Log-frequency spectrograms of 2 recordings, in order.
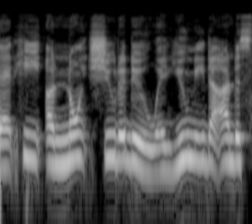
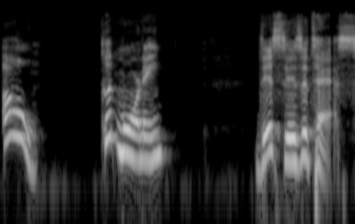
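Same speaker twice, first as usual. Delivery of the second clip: mock broadcast test announcer voice. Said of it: "here's what the broadcast says".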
